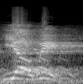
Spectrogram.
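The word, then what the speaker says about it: Yahweh: Lord is a substitute to theat to the pronunciation of theat according to the references ng K ibasa yahwe ang Jehova false reading daghan pa ang Lord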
